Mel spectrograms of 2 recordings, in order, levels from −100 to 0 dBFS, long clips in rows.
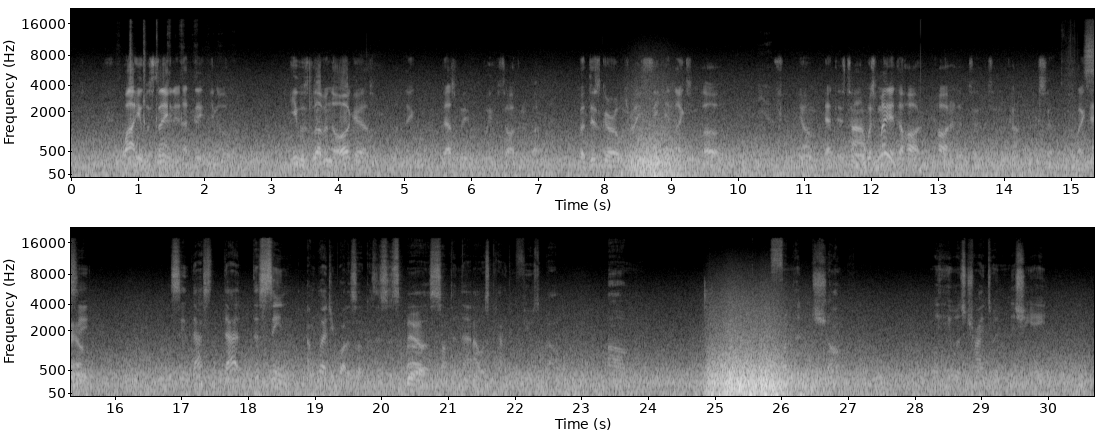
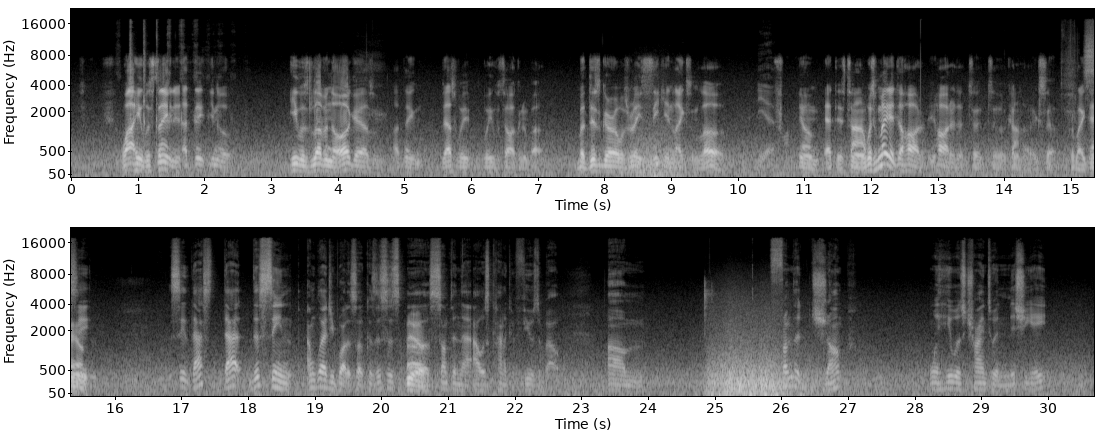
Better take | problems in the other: second | wind noise on the microphone; heavy; 3 dB above the speech; occasional gusts in the second

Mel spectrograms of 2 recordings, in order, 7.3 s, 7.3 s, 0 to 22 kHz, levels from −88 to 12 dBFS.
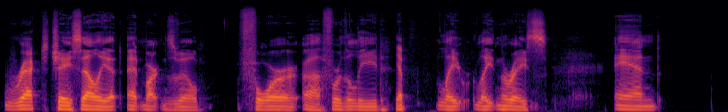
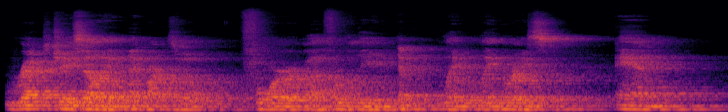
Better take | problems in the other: first | off-mic speech; far // room echo; strong; dies away in 1.9 s

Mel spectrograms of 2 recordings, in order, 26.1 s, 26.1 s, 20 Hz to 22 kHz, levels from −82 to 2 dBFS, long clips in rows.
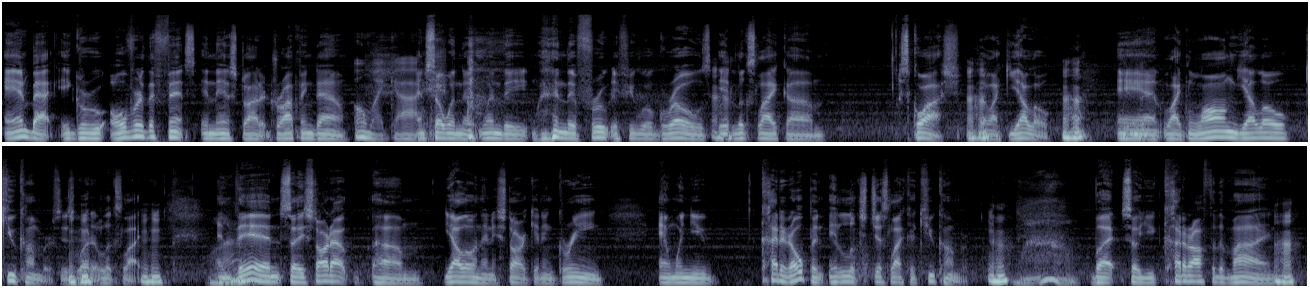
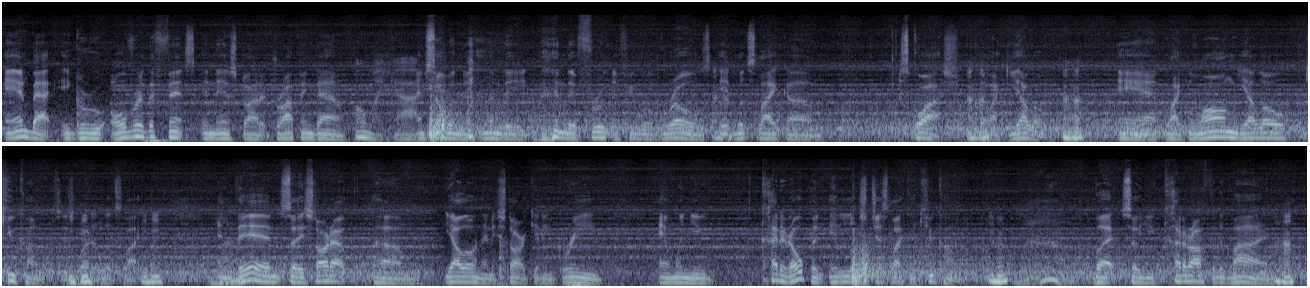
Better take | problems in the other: first | hiss; loud; throughout; 5 dB below the speech; faint in the first

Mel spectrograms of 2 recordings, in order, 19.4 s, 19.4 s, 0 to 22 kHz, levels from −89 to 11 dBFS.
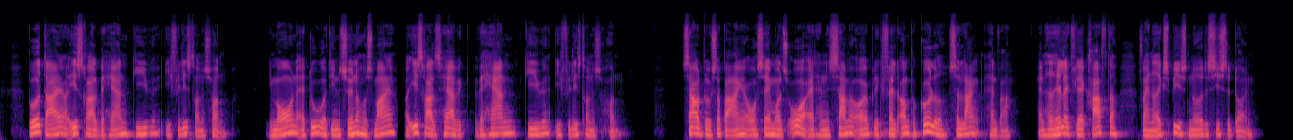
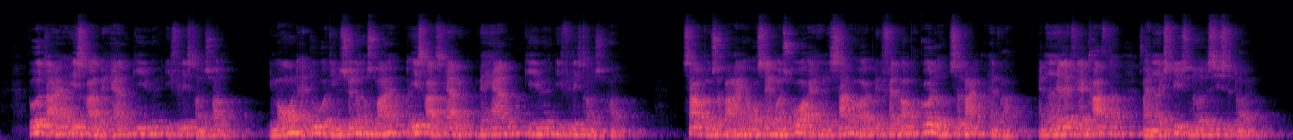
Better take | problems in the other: first | off-mic speech; far // room echo; noticeable; dies away in 0.8 s

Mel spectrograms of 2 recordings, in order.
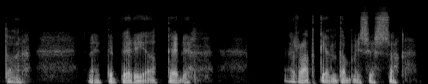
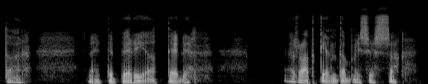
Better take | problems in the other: second | garbled, watery; slightly; nothing above 18.5 kHz

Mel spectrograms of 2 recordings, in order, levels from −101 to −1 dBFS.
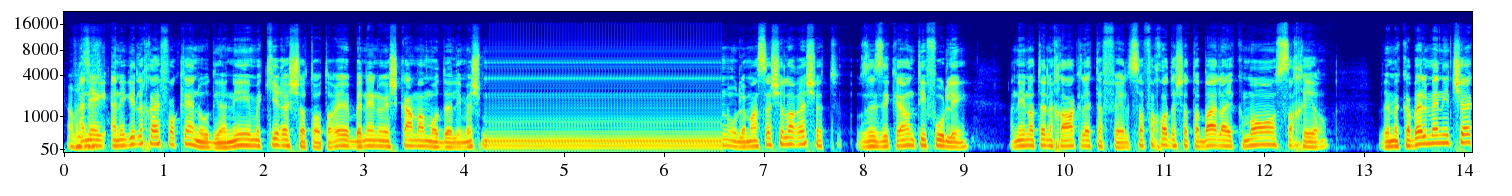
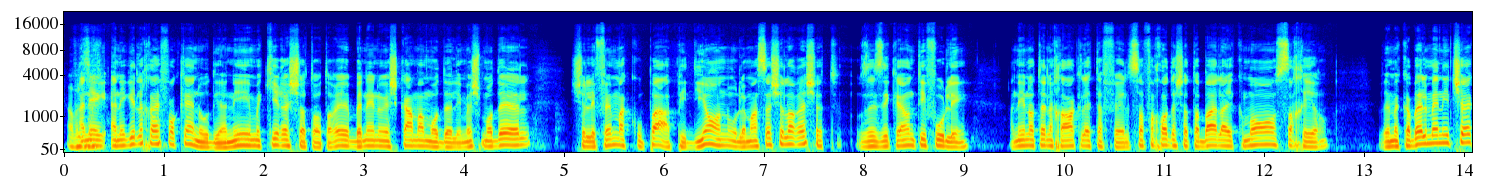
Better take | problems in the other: second | audio freezing; at 4 s for 2.5 s

